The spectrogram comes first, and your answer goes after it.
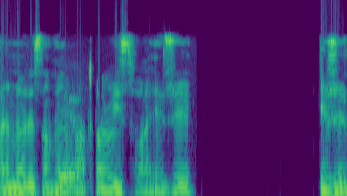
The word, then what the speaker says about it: Barisua: My name is pronounced Barisua. Barisua.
